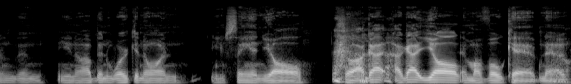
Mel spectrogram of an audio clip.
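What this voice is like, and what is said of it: New York accent. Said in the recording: “You still got it. You still got the New York accent. ... It comes and goes.”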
